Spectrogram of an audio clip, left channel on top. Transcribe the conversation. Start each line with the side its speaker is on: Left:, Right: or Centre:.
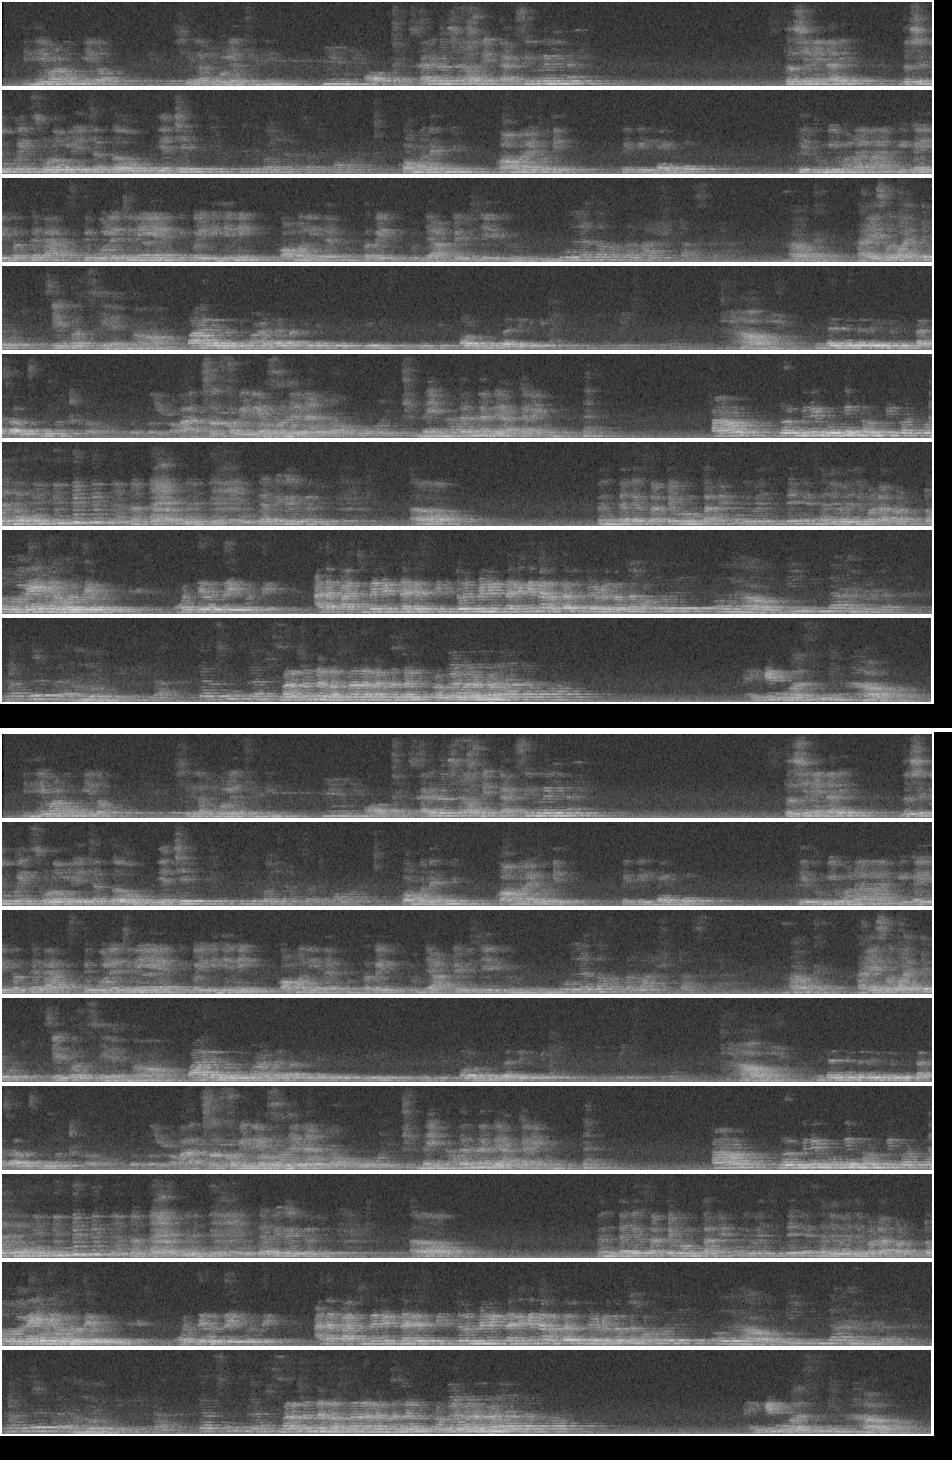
Centre: हे वाढून गेलं शिल्लक
Left: हम्म
Centre: बोलायचं हे हम्म
Left: हो काय
Centre: कार्यदर्शन अधिक टाॅक् सिम राल ना तशी नाही ना रे जसे तू काही सोडवले याच्यात याचे ते त्याचे पैसे असतात ते कॉमन आहेत कॉमन आहेत ना कॉमन आहेत हो ते ते काही हे
Left: कायचे
Centre: नाही ते तुम्ही म्हणा ना की काही येतात का टास्क ते बोलायचे नाही
Left: हम्म
Centre: आहे
Left: हम्म
Centre: ते काही हे नाही कॉमन येल आहेत
Left: हम्म
Centre: फक्त काही म्हणजे आपल्याविषयी बोल्याचाच आता लास्ट टस् का हो काय हा एकच आहे एकच आहे हो
Left: पानय ज त म आताय बाकी ज्यांचीीस कळून झाली
Centre: बा किती झा हो
Left: मी त्यांच्या काही नवीन टास्क आलाच
Centre: पाच मट झा नाही म्हणतात
Left: हम्म
Centre: ना तेी अक्का नाही म्हणते
Left: हा दोन मिनिट होऊ दे महगी कट करतो.
Centre: हम्म ही ही ही ही हा हा ही ही ही त्याले घाई झाली अ त्यासाठीट मग त्याली झाली पाहिजे त्याची झाली पाहिजे फटा फट. त
Left: नाही
Centre: हे होऊन
Left: नाही होते
Centre: जातात
Left: होते
Centre: हम्म
Left: होते होते होते. आता पाच मिनिट झालेच की नाही, दोन मिनिट झाले की झालं सात
Centre: हम्म हम्म
Left: मिनिट होतात ना मग
Centre: अ अ. अ िला
Left: हम्म.
Centre: लिला <inaudible> मैने पले झला कपू कॅपू
Left: बरं
Centre: िला
Left: तुमचं लग्न झाल्यानंतर प्रॉब्लेम
Centre: डल
Left: आला का
Centre: ला
Left: ते
Centre: लाल
Left: आहे की नाही.
Centre: हो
